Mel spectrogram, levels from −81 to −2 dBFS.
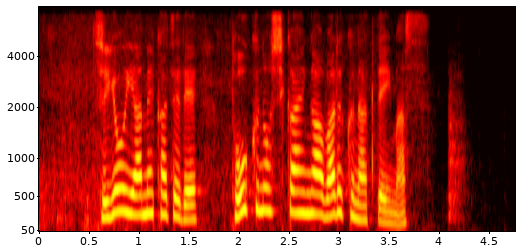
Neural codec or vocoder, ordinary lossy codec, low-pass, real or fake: none; none; 7.2 kHz; real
